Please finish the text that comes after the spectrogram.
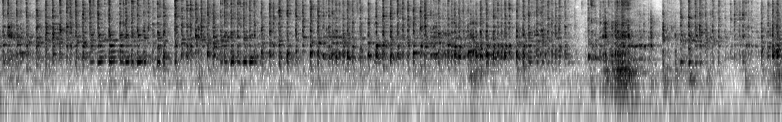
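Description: A food mill's handle turns with a continuous mechanical rattling whir and steady ratcheting texture, fairly close, running without pause for several seconds with a brief dip near the end.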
